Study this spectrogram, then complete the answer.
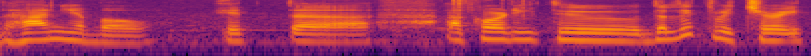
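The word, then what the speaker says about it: Hannya: A Hanya mask? Yeah. Did I pronounce that right?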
